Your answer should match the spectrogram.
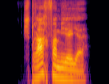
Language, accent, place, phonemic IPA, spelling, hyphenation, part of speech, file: German, Germany, Berlin, /ˈʃpʁaːχfaˌmiːliə/, Sprachfamilie, Sprach‧fa‧mi‧lie, noun, De-Sprachfamilie.ogg
- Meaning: language family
